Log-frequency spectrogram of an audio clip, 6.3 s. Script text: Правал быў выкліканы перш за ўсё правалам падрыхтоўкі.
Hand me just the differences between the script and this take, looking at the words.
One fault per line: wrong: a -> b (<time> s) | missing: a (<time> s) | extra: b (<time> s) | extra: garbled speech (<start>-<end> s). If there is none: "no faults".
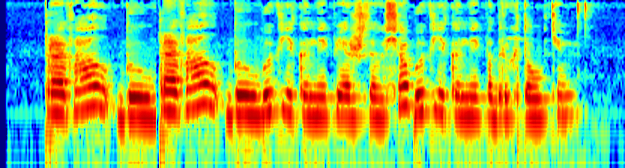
extra: правал быў (1.6 s)
wrong: правалам -> выкліканы (4.2 s)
